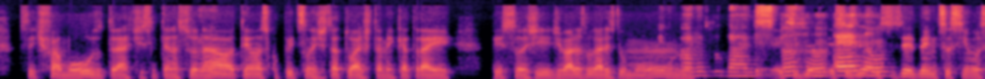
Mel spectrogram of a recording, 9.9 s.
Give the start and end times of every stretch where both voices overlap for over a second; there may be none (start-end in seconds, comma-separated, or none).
7.7-9.0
